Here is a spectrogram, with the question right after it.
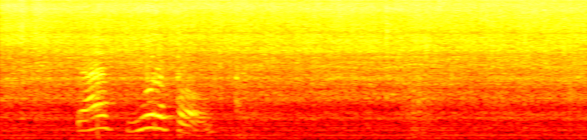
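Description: Beef short ribs sear and sizzle in a hot pan for braising, a steady bright crackling hiss filling the whole stretch, with a brief remark spoken over it near the start.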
